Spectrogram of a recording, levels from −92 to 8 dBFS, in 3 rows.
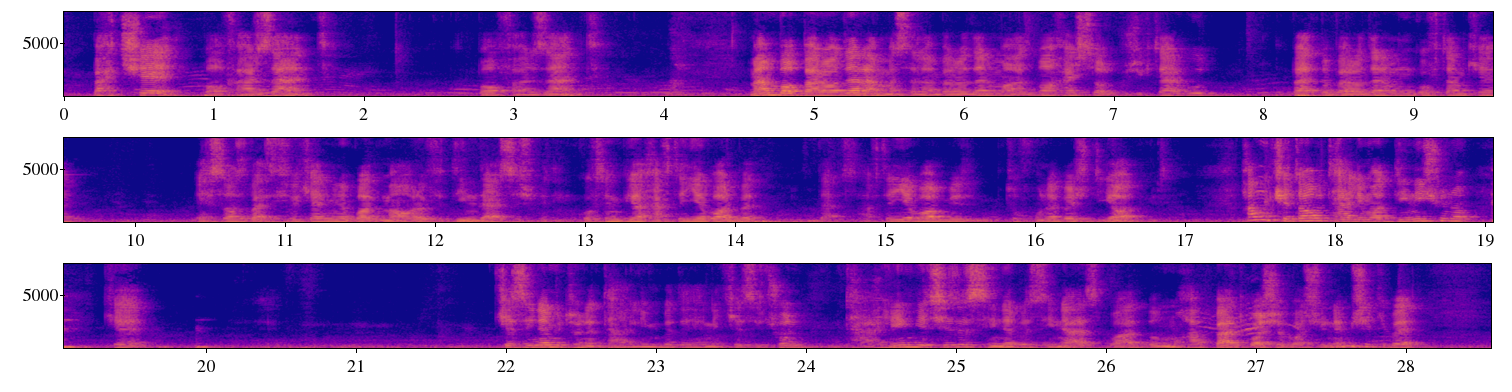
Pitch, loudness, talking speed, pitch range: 140 Hz, -32 LUFS, 155 wpm, 120-155 Hz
